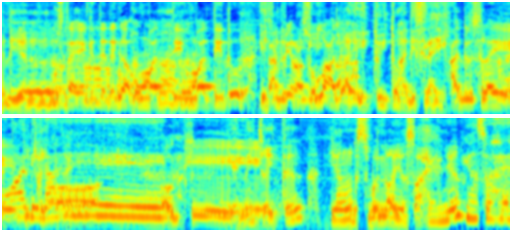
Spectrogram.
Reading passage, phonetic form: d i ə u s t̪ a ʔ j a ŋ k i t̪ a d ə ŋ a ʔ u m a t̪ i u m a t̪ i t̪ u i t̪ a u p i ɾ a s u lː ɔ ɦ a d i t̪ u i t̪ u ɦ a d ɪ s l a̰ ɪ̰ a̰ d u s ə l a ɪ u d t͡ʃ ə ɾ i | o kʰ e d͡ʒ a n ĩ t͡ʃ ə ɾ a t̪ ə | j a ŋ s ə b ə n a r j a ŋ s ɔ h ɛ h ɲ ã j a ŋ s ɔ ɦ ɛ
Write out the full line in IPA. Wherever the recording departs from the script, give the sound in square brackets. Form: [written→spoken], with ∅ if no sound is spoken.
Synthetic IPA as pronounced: d i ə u s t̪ a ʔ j a ŋ k i t̪ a d ə ŋ a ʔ u m a t̪ i u m a t̪ i t̪ u i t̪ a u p i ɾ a s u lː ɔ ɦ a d i t̪ u i t̪ u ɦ a d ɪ s l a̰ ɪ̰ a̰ d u s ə l a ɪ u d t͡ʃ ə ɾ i | o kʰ e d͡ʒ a n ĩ t͡ʃ ə ɾ [a→i] t̪ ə | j a ŋ s ə b ə n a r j a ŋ s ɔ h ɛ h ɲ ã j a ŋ s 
